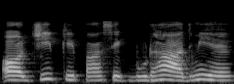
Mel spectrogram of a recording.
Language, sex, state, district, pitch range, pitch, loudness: Hindi, female, Bihar, Sitamarhi, 190-215 Hz, 200 Hz, -23 LUFS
